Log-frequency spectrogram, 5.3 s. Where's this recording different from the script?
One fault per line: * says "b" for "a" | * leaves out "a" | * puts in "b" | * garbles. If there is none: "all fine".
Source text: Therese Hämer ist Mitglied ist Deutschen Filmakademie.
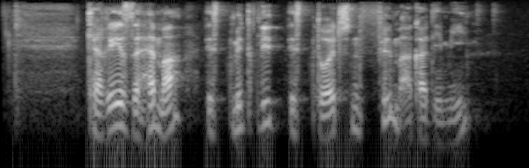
all fine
